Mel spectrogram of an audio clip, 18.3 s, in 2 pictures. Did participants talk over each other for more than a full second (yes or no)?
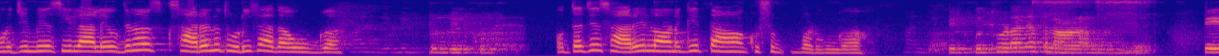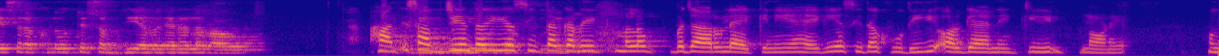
yes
